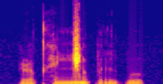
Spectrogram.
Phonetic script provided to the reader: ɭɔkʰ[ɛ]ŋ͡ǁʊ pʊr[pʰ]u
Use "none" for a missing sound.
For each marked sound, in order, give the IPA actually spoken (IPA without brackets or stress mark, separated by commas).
ɛ, p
